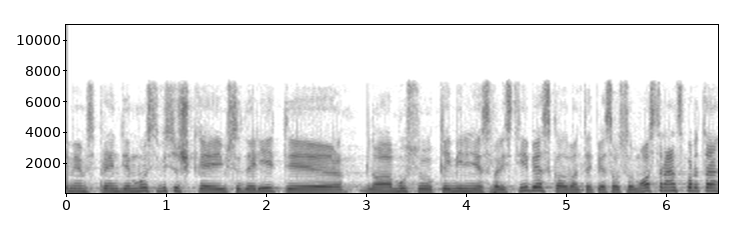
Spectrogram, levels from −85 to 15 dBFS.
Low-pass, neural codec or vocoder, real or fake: 7.2 kHz; none; real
